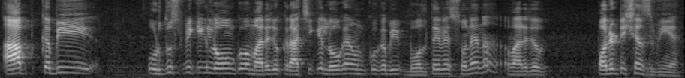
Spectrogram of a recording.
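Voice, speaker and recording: A man teaching a recitation class over a video call, repeating each sound slowly and loudly for his students. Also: sits high, a little hiss or hum.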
